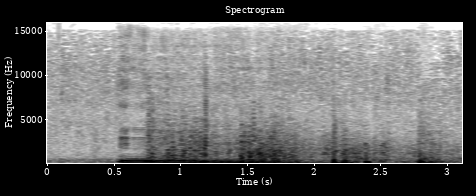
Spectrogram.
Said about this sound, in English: And then a storm rolls in. And you know what? It's warm out. So we like the storm. I just got a good sweat. So this storm feels good to me.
